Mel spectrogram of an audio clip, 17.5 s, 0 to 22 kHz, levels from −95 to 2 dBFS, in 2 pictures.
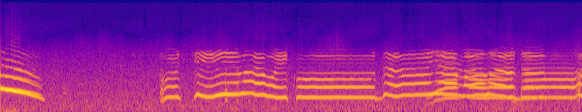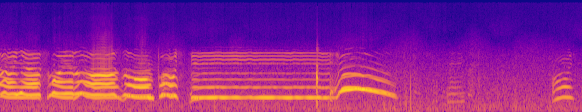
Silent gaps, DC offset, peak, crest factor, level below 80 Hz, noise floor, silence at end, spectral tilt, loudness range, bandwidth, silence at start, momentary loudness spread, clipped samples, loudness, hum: none; under 0.1%; -2 dBFS; 14 dB; -48 dBFS; -41 dBFS; 0.15 s; -5 dB/octave; 5 LU; 7.2 kHz; 0 s; 11 LU; under 0.1%; -15 LUFS; none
